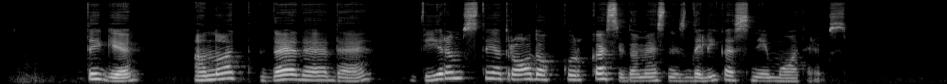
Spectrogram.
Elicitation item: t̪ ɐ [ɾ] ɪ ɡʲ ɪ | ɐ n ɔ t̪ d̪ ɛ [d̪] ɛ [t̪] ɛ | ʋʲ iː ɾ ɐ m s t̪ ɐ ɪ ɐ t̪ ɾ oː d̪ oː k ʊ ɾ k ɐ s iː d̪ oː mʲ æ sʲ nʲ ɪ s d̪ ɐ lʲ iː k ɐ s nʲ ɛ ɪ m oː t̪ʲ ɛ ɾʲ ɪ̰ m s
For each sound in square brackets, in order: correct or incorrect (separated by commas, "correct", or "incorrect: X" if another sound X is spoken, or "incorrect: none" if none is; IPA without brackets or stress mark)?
incorrect: none, correct, incorrect: d̪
